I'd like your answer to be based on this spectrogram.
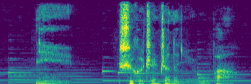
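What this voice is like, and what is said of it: Quiet, soft question. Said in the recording (Chinese): “小声地问”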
